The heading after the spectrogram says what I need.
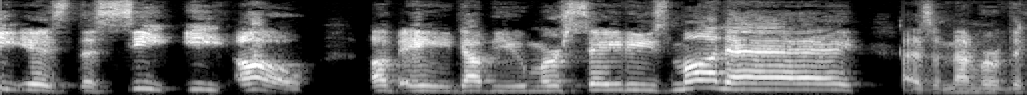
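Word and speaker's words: Mercedes Moné: She's a future uh and James, make sure you say it right. It's Mercedes money.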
